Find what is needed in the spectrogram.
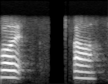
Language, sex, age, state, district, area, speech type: Manipuri, female, 18-30, Manipur, Thoubal, rural, conversation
